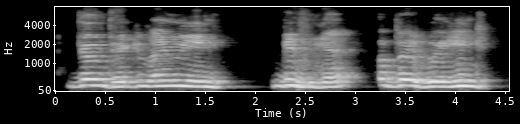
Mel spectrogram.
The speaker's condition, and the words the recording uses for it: Cerebral palsy. So I help translate and share his message with the world.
